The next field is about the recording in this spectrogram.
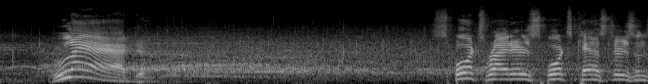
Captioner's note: applause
